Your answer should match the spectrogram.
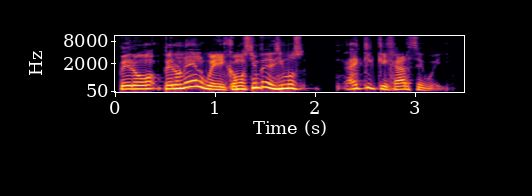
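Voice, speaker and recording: A man's voice: high-pitched, lively intonation, normal speed, warm tone, no room sound, studio quality. A Mexican man co-hosting a podcast in casual chat, swearing freely and speaking with emphasis in heavy slang. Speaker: podcast co-host.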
